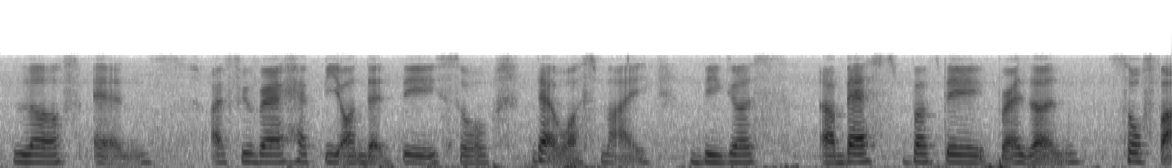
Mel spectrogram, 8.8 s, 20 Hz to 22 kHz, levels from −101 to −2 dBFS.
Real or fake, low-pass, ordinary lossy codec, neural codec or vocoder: real; 5.4 kHz; Opus, 64 kbps; none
